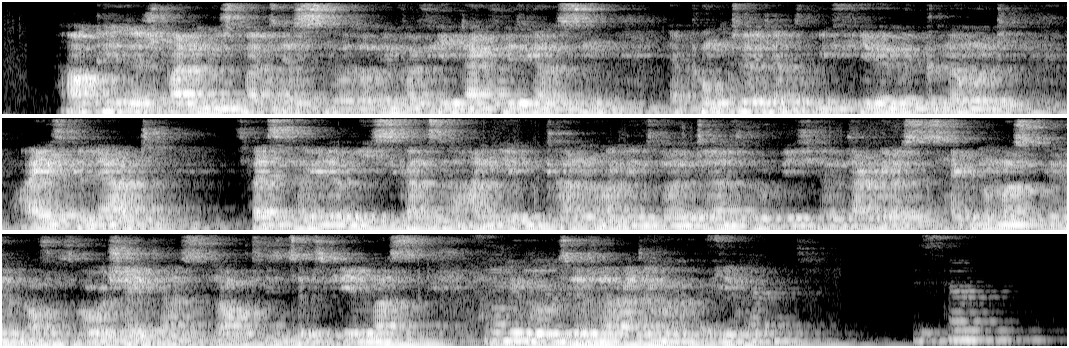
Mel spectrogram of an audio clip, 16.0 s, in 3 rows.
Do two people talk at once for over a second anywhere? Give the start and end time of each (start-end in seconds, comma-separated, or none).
13.0-14.4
